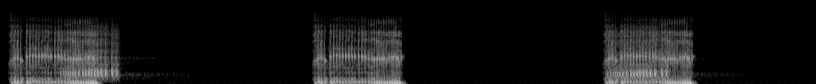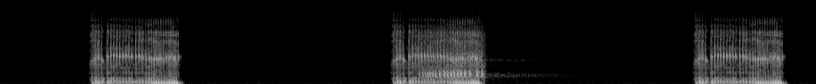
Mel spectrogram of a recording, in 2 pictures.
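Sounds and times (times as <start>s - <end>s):
snoring: 0.1s - 1.5s, 3.1s - 4.1s, 6.0s - 7.2s, 9.1s - 10.0s, 12.1s - 13.5s, 15.1s - 16.1s.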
